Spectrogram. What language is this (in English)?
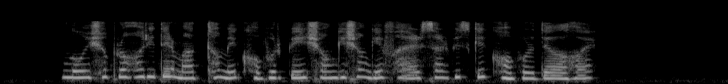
Bangla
